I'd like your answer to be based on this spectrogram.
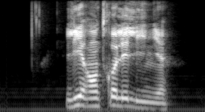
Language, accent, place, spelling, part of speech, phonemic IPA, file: French, France, Lyon, lire entre les lignes, verb, /li.ʁ‿ɑ̃.tʁə le liɲ/, LL-Q150 (fra)-lire entre les lignes.wav
- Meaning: to read between the lines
